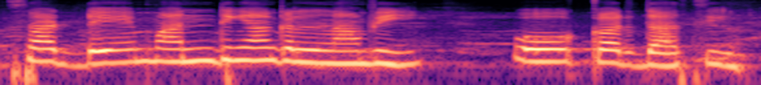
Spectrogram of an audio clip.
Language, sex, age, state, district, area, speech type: Punjabi, female, 30-45, Punjab, Jalandhar, urban, spontaneous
